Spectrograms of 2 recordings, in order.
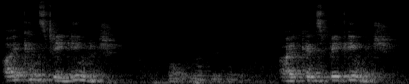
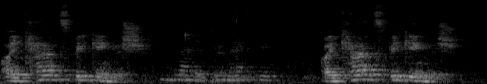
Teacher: Okay, so the positive is going to be shorter. Okay, if there's the T at the end, it extends.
